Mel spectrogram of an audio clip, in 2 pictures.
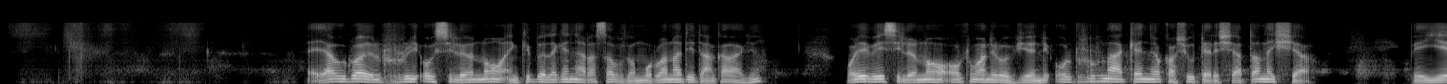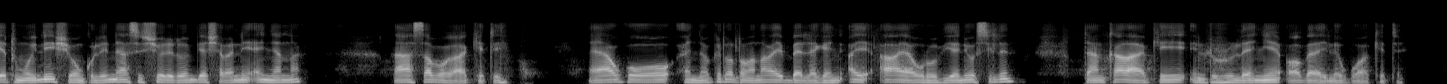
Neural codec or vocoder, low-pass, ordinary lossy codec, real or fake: codec, 16 kHz, 0.7 kbps, FocalCodec; 7.2 kHz; none; fake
